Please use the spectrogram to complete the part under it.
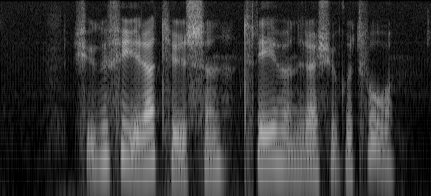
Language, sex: Swedish, female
